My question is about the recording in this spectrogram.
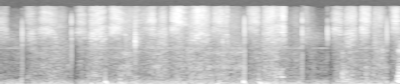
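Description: Chalk writing on a blackboard: a faint run of short scratching strokes with light taps as words are written by hand.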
